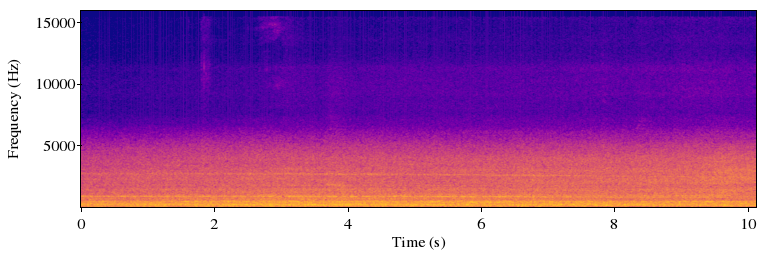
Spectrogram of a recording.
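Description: Express passenger train pulling in alongside the platform: an electric locomotive and then its coaches roll past close by. The rolling noise is loud and steady, with a faint steady whine running through it.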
